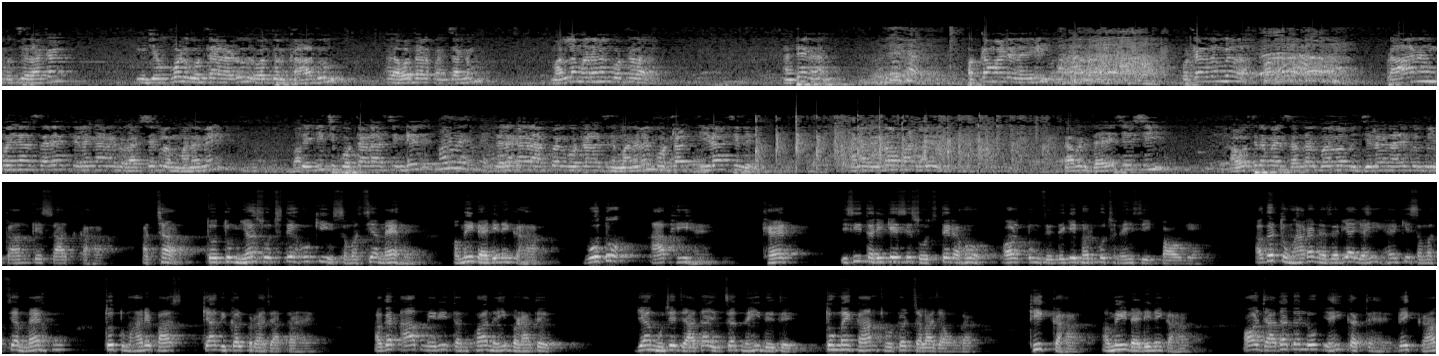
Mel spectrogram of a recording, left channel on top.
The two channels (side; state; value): both; different; correlation 0.00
